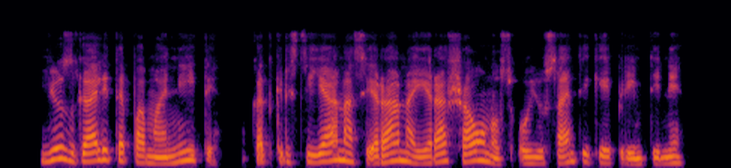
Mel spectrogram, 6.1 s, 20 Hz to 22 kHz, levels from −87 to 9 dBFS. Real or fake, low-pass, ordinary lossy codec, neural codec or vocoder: real; 9.9 kHz; Opus, 24 kbps; none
